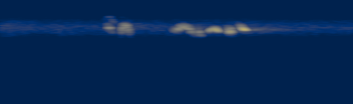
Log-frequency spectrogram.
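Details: Pied wheatear, a rare passage migrant recorded on a Japanese island, giving a short cluster of high chattering and warbled notes lasting under a second, on a band-limited quiet background.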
